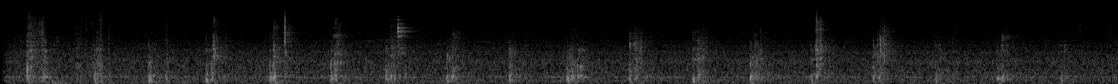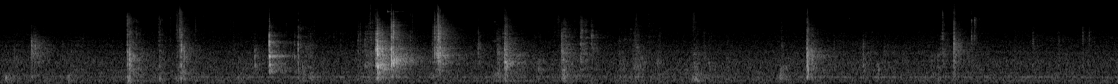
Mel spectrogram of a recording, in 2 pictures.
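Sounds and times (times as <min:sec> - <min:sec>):
footsteps: 0:00.0 - 0:12.0
tungsten mine washery interior ambience: 0:00.0 - 0:22.3.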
